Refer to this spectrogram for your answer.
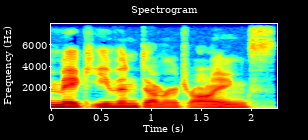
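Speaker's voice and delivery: miserable. Introducing the show alongside co-hosts, sounding miserable. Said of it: "Why do you sound miserable right now?".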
